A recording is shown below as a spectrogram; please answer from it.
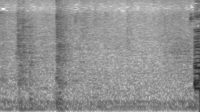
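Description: Faint handling sounds: a soft knock about half a second in as the stainless steel inner pot is lifted out of the Instant Pot cooker with a towel, over a low room hum.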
